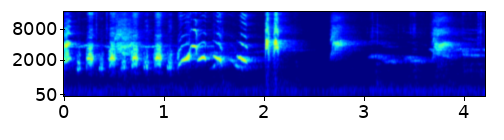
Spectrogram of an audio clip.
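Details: An Oriental magpie-robin taunts a rival with a quick series of rhythmic, scratchy chattering notes and rippling slurs, then a sharp burst and a few thin descending whistles.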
